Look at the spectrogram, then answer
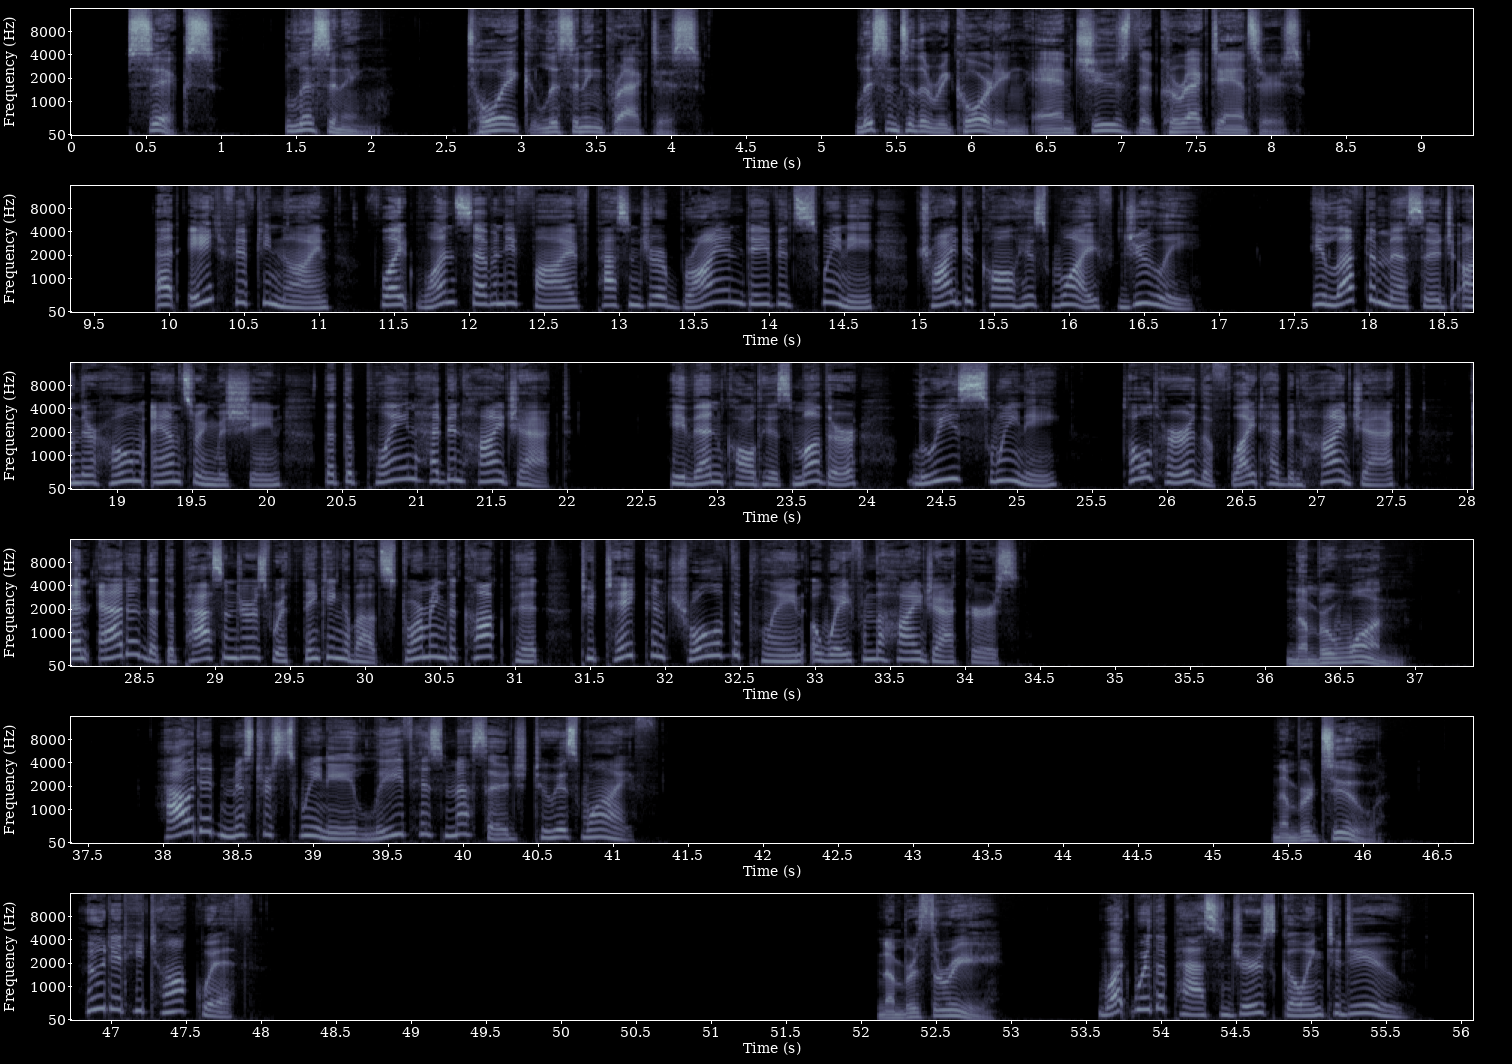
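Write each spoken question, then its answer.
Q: How did Mr. Sweeney leave his message to his wife?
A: On their home answering machine

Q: Who did he talk with?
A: His mother, Louise Sweeney

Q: What were the passengers going to do?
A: Storm the cockpit to take control of the plane from the hijackers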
